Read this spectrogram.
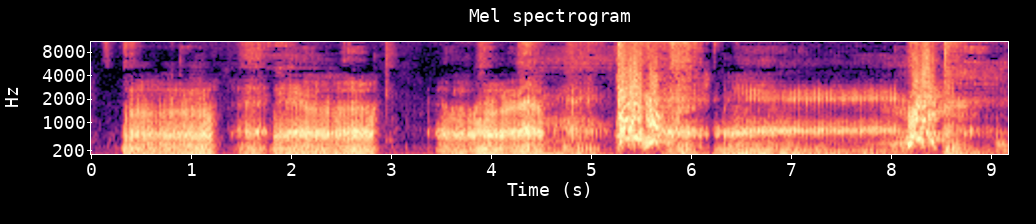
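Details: Two dogs, a Golden Labrador and a cocker spaniel, fighting; sustained harsh growling in several long bursts, with sharp snarling outbursts near the middle and end.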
